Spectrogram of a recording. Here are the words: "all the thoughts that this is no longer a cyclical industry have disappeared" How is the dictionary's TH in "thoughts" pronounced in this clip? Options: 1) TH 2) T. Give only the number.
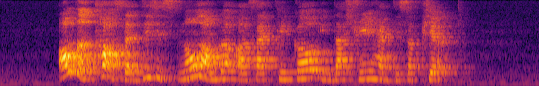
2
